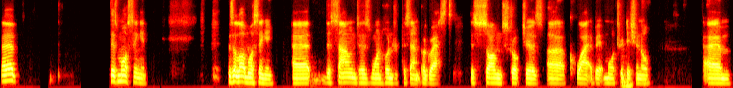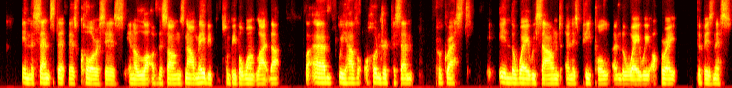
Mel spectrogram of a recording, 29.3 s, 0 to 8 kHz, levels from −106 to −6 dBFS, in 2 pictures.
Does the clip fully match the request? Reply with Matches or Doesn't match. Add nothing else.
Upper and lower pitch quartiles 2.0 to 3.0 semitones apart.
Matches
